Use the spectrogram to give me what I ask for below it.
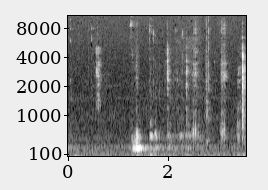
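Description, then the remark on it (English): Dice clatter and click softly as they are picked up and handled, a scattering of small, sharp taps at irregular intervals, quiet, with no voices. “All right, well, I guess I'll get some dice and we'll just do the regular thing then.”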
